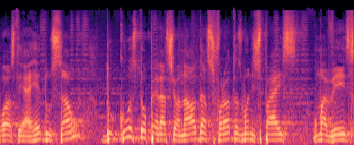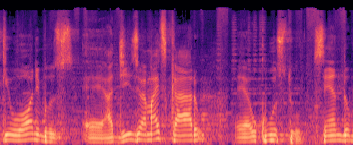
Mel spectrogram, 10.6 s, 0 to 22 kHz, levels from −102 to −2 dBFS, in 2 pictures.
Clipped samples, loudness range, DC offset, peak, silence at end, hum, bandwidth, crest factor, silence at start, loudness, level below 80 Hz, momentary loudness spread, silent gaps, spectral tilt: under 0.1%; 2 LU; under 0.1%; 0 dBFS; 0 s; none; 17.5 kHz; 18 dB; 0 s; -19 LUFS; -48 dBFS; 7 LU; none; -4.5 dB/octave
